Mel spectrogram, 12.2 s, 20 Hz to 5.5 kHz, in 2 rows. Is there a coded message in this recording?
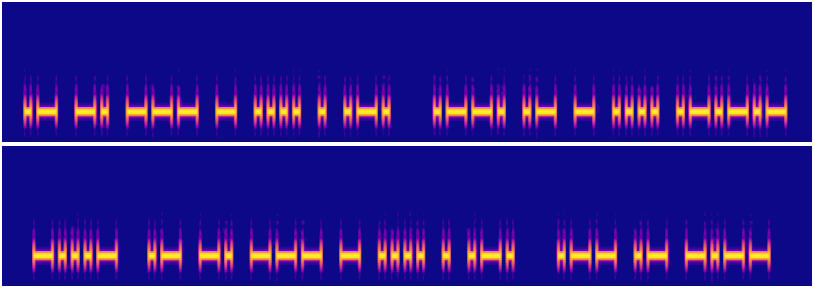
Yes: Morse code from 0.2 to 11.8 s, heard as a keyed tone, about 25 wpm, 600 Hz. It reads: ANOTHER PATH. <BT> ANOTHER WAY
